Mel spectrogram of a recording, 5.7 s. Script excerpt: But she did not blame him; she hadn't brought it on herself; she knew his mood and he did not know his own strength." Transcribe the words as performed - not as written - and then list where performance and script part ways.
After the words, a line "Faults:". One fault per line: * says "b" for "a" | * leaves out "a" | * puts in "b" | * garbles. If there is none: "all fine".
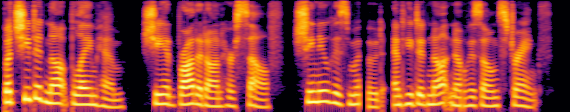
But she did not blame him; she had brought it on herself; she knew his mood and he did not know his own strength."
Faults:
* says "had" for "hadn't"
